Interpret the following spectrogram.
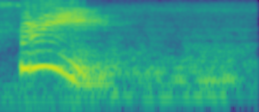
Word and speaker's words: three: One, two, three. Este sonido, el TH, suena como three, three, three, three. Sus dientes superiores pasan rozando su lengua, ¿vean?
